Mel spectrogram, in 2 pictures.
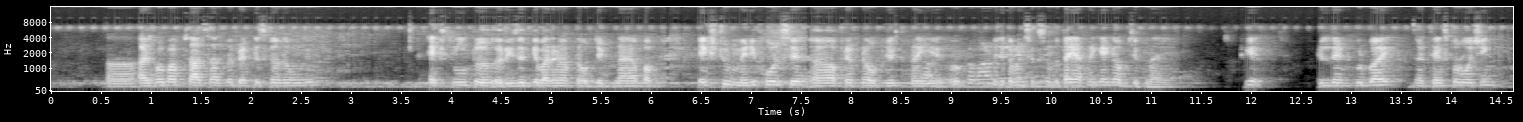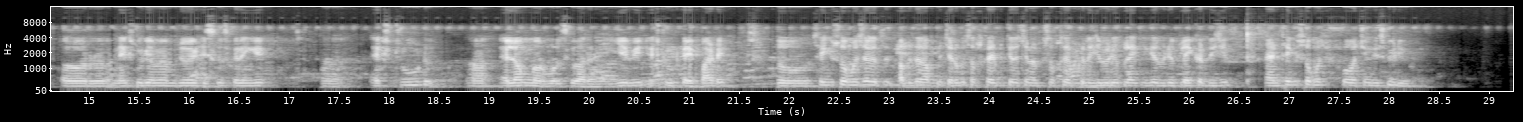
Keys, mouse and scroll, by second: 17.7-20.9 drag.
